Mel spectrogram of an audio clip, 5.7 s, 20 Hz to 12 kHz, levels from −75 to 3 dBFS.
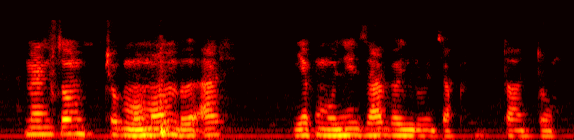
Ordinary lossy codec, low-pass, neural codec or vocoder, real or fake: MP3, 96 kbps; 7.2 kHz; codec, 16 kHz, 6 kbps, DAC; fake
